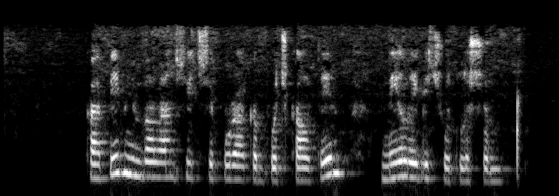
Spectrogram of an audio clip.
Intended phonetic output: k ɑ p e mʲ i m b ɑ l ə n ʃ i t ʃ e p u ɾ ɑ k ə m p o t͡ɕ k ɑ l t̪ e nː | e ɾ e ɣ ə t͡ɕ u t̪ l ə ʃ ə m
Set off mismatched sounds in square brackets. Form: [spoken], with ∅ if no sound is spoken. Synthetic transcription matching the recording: k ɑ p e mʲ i m b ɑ l [ɑ] n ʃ i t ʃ e p u ɾ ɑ k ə m p o t͡ɕ k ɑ l t̪ e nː | e [l] e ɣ ə t͡ɕ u t̪ l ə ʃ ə m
